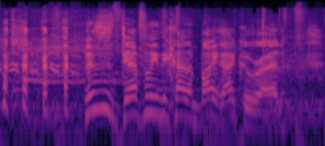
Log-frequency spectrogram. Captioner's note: laughter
